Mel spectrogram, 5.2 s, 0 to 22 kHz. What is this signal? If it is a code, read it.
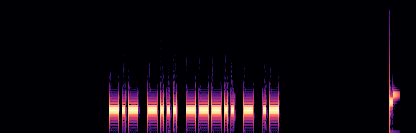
Morse code, heard as a keyed tone, about 30 wpm, 700 Hz. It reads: KB8TA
